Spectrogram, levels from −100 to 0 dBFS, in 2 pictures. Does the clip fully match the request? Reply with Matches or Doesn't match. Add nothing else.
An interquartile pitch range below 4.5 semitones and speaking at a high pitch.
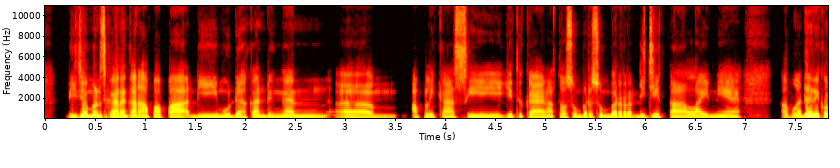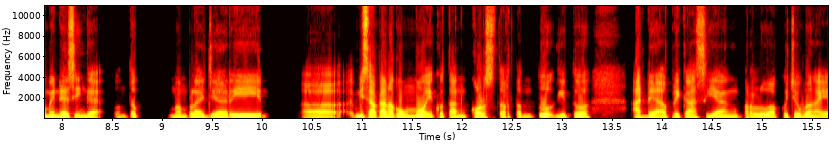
Doesn't match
